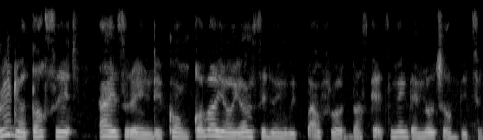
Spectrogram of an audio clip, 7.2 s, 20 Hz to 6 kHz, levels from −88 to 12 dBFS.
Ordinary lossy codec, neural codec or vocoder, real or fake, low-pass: none; codec, 16 kHz in and 24 kHz out, 2.2 kbps, FireRedTTS-2 codec; fake; 5.4 kHz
